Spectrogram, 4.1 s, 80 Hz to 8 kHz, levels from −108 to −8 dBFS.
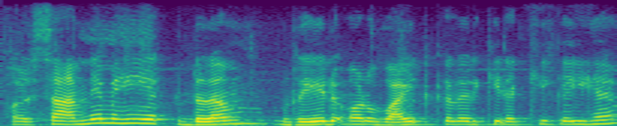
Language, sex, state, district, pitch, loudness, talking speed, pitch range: Hindi, female, Bihar, Patna, 200 Hz, -16 LUFS, 205 wpm, 190-225 Hz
